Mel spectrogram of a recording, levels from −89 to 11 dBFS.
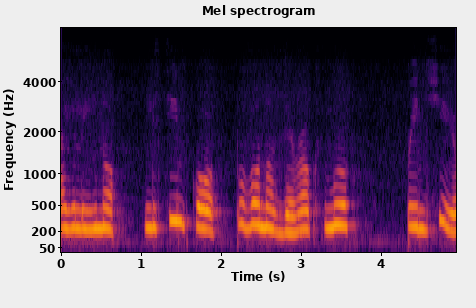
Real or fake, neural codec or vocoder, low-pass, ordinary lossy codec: real; none; 7.2 kHz; none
